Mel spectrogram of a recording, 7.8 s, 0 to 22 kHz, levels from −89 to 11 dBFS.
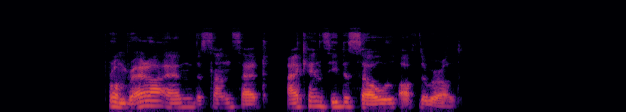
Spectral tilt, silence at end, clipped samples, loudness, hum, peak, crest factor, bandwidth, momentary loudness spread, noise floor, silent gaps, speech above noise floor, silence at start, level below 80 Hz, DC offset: -6 dB/octave; 2.15 s; under 0.1%; -32 LUFS; none; -14 dBFS; 20 dB; 9 kHz; 12 LU; under -90 dBFS; none; over 59 dB; 1.35 s; -76 dBFS; under 0.1%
